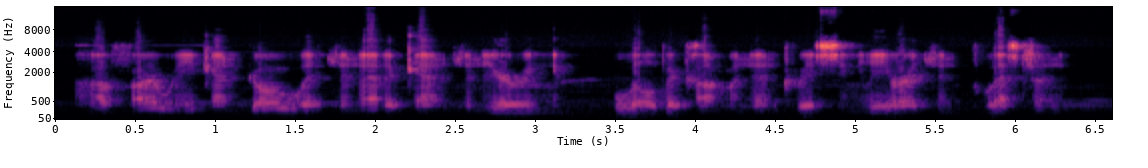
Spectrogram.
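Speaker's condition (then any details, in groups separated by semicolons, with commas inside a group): ALS, speech-generating device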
